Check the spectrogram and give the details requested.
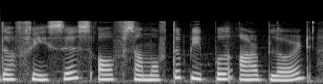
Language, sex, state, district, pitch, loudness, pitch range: English, female, Assam, Kamrup Metropolitan, 230 Hz, -13 LUFS, 220-260 Hz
